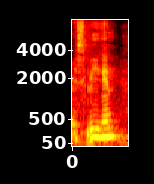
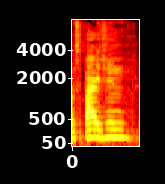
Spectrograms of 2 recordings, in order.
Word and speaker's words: Spigen: to use right here spigen or spigen however they want to pronounce it it's actually one of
